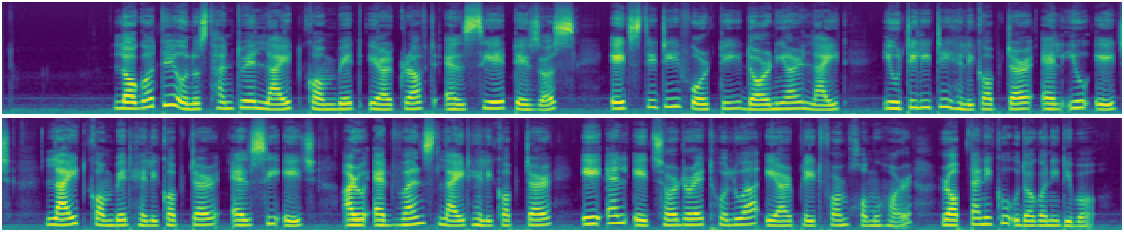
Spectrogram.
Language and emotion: Assamese, neutral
